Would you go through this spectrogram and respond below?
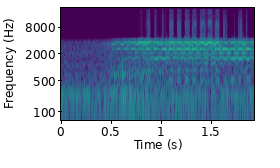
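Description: An incoming-call ringtone rings out loud and close, its bright electronic tones pulsing in a steady repeating pattern.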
